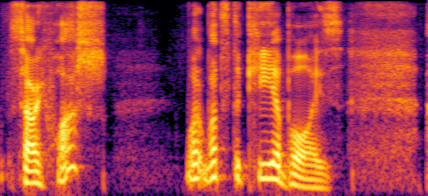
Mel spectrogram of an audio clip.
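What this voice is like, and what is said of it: Irish accent with American twang. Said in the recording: “I'm doing my Donny twang because you're Irish, but you kind of talk a little bit like Kerry every now and again. And then you get a nice bit of kind of United States going on... he's got the twang, but in a very nice way”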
